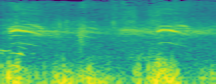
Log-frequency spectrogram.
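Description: A crow calls twice, about a second and a half apart, each a short arched caw, over a low rumbling noise.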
